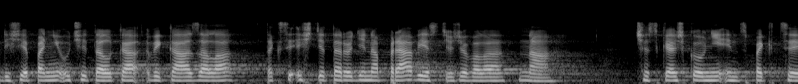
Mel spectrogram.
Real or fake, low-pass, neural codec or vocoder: real; 7.2 kHz; none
